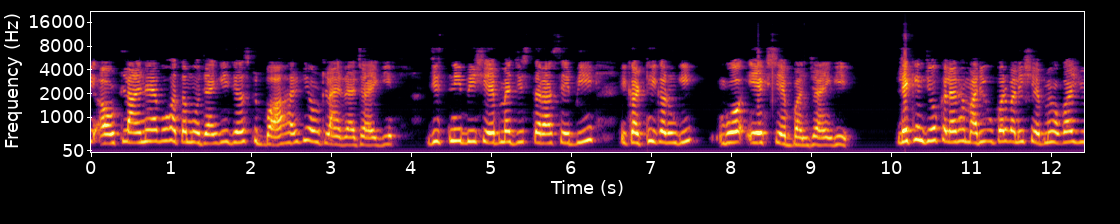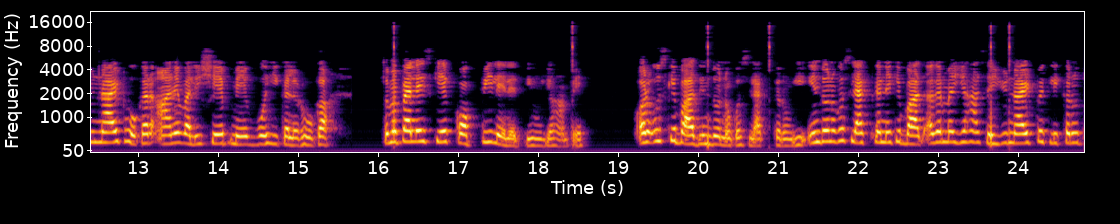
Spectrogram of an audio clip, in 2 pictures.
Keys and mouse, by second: 15.7 z, 16.3 click, 20.1 click, 23.7 click.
